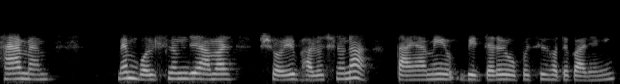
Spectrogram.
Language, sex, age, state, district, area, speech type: Bengali, female, 18-30, West Bengal, Purulia, urban, conversation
